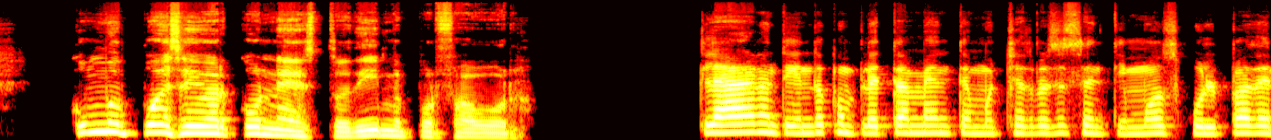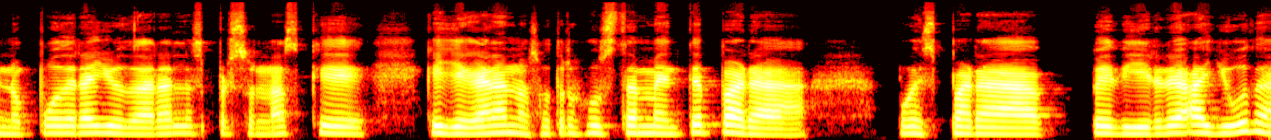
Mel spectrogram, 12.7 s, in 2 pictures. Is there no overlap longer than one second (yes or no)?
yes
